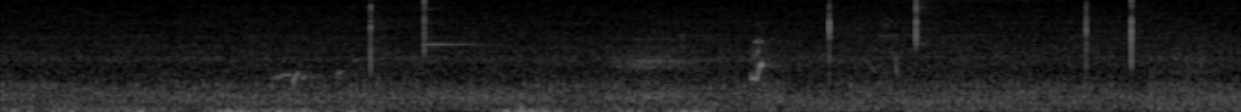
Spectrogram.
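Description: Quiet faint clicks of flashlight switches being pressed, mostly in close pairs a quarter-second apart, repeated several times as the lights are turned on and off.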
